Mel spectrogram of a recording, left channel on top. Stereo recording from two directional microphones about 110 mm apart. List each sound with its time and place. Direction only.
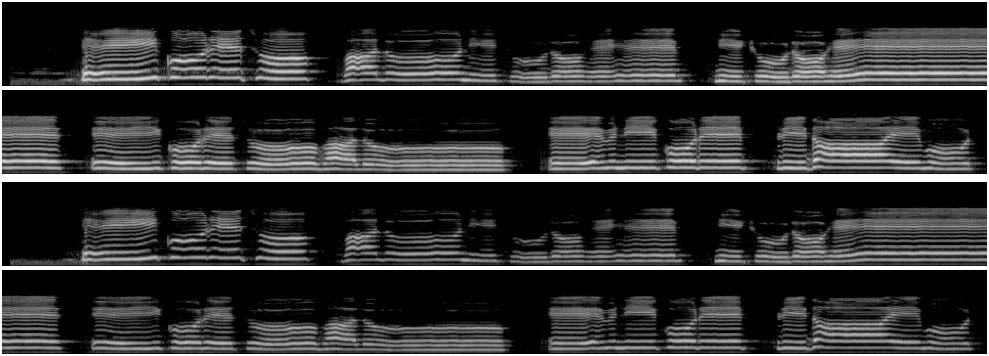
0.7 s female singing: 20° right (ahead or behind)
5.1 s mantra: 30° right (ahead or behind)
